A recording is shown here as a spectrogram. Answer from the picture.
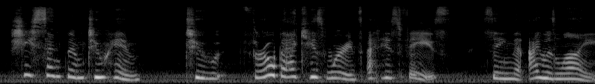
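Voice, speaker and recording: Light background noise sits behind a woman with a high pitch. She speaks at a very slow pace with lively intonation. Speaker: vlogger. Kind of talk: angry rant. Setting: home, recorded to camera. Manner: fired-up, emphatic, repeating lines for punch; blunt, heated, defiant. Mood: upset, venting frustration. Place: home room. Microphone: phone near.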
